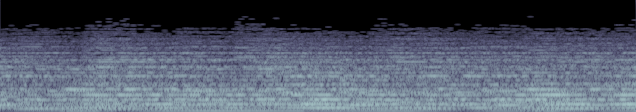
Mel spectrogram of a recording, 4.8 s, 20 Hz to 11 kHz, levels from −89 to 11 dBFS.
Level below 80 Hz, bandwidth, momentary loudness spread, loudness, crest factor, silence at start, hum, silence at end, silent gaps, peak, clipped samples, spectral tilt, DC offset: -36 dBFS; 6.4 kHz; 3 LU; -21 LUFS; 14 dB; 0 s; none; 0 s; none; -8 dBFS; under 0.1%; -9 dB/octave; under 0.1%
